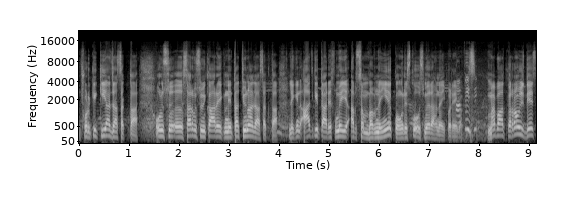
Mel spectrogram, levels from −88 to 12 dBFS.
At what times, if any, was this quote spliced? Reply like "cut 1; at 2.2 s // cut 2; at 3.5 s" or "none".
cut 1; at 7.6 s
